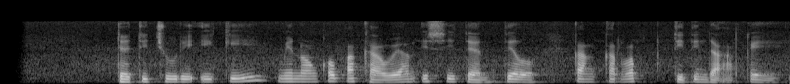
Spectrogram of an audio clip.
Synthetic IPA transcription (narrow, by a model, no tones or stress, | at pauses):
d̪̥ä̤d̪̥i̤̥ʒ̥uɾiʔikiminɔŋkɔpaɡ̥ä̤weaninsid̪̥ɛnt̪ɪl | kaŋkəɾəp̚d̪̥i̤t̪ind̪aka̰ke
